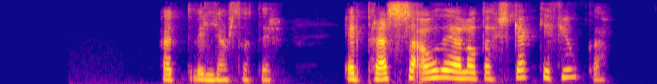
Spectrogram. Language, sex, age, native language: Icelandic, female, 30-39, Icelandic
